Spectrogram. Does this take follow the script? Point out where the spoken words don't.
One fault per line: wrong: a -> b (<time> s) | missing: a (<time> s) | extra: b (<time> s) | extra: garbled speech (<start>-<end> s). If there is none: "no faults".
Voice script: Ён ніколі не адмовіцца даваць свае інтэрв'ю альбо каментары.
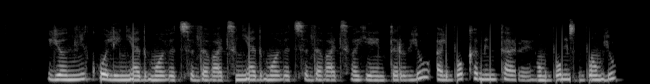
extra: не адмовіцца даваць (2.4 s)
extra: garbled speech (5.4-6.2 s)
